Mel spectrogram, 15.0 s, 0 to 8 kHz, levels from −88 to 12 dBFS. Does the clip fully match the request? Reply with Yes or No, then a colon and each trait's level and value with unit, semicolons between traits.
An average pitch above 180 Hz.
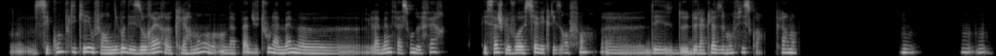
No: medium, 175 Hz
